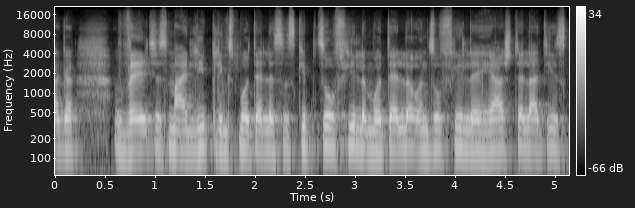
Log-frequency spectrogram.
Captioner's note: none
